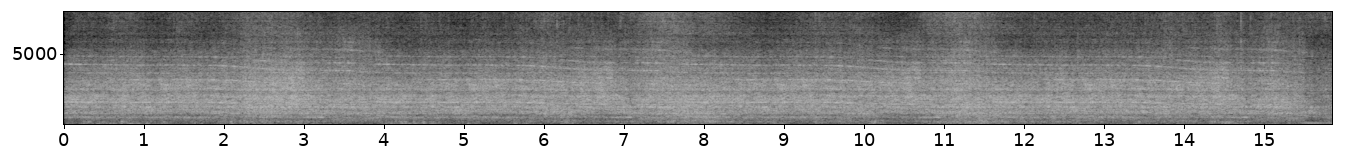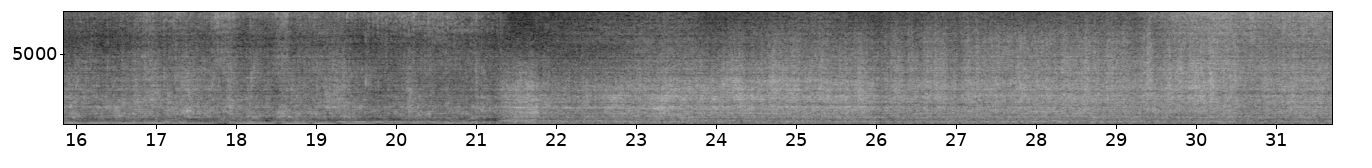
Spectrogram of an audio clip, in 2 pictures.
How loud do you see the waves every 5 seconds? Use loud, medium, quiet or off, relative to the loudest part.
loud, loud, loud, loud, medium, medium, medium.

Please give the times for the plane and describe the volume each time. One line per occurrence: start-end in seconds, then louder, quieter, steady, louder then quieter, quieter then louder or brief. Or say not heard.
0.0-31.6 steady.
